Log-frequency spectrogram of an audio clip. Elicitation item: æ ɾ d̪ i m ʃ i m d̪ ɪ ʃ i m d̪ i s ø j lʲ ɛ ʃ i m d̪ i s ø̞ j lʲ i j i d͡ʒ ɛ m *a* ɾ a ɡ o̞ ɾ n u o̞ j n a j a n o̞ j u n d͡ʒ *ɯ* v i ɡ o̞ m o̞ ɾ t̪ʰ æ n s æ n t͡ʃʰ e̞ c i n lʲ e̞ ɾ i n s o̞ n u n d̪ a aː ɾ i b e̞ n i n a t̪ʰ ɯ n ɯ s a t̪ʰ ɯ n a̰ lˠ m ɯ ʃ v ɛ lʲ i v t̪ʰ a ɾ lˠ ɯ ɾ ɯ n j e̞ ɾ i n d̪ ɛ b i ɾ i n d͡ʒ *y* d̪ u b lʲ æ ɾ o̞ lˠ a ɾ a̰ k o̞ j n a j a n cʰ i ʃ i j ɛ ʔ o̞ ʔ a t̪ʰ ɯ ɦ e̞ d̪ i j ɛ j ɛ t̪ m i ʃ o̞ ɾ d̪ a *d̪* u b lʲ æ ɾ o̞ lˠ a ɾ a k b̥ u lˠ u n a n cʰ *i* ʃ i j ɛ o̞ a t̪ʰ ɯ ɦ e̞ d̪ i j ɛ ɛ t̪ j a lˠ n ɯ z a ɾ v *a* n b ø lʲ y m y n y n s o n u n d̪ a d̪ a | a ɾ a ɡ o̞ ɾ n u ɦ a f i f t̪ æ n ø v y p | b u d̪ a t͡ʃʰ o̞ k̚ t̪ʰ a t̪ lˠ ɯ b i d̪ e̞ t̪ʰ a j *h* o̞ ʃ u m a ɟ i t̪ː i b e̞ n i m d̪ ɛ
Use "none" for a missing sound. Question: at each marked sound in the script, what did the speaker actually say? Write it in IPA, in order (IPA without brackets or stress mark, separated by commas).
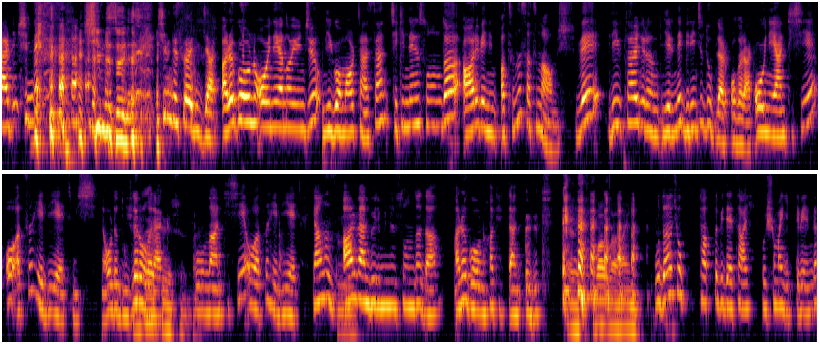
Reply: a, u, i, d̪, i, æ, h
